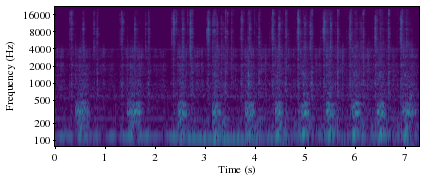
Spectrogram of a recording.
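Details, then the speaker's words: Sewing machine top-stitching a jelly vinyl travel pouch slowly, about one stitch a second, each with a sticky scuffing drag. The tacky jelly vinyl is rubbing against the metal, likely worsened by sticky, humid weather. "that noise you hear is just, it's the jelly sort of rubbing up against the metal. It's pretty sticky and humid here, so I think it's a little bit of that."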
